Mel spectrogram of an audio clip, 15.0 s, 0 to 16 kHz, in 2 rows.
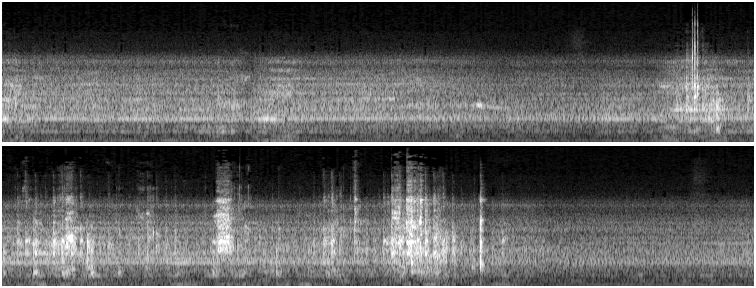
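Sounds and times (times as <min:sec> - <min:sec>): excavator engine drone: 0:00.0 - 0:15.0
metallic clanking and scraping: 0:06.7 - 0:12.6.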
